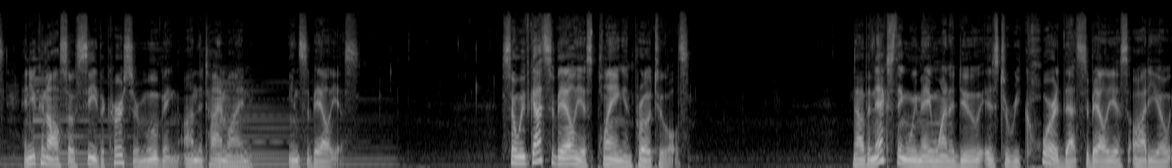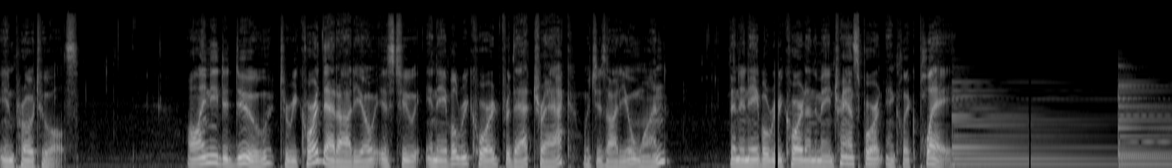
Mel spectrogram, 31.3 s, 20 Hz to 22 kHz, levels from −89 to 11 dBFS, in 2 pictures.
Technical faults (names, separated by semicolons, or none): gap at a join of encoded pieces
